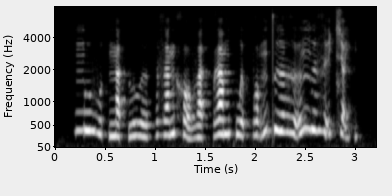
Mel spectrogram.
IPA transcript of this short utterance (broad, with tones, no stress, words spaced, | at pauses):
mu˧vu˨˩t̚ŋa˨˩t̚lṳ˨˩ə̯ | za˨˦ŋxɔ˧˩va˨˩t̚ɣa˧m kwə˨˩p̚ɣɔ̰˧˥ŋ t̪ɨ˧ə̯ɣə̰ː˧˥ ŋɨ˧zḛ˧˥t͡ɕa̰˧˨jʔ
